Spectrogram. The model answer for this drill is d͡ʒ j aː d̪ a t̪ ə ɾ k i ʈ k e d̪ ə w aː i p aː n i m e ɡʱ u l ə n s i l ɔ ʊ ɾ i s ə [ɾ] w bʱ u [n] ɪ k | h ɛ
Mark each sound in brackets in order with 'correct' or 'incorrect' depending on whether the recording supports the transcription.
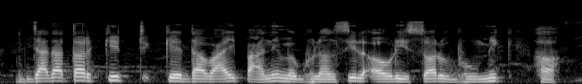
correct, incorrect

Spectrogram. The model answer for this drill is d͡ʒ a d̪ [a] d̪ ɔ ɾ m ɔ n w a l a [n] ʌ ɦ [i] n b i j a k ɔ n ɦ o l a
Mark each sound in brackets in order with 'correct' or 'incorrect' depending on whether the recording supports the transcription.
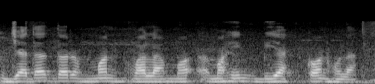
correct, incorrect, correct

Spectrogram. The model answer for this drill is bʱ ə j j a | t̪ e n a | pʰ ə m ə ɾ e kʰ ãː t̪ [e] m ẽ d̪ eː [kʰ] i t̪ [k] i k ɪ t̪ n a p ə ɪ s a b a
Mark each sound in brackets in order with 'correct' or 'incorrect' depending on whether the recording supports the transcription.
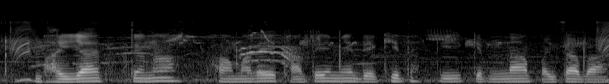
correct, correct, correct

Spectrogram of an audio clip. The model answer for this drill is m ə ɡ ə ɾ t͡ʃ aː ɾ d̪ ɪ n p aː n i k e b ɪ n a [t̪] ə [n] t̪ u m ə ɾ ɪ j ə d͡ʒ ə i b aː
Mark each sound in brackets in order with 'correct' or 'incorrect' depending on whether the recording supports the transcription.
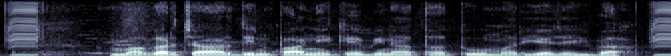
correct, incorrect

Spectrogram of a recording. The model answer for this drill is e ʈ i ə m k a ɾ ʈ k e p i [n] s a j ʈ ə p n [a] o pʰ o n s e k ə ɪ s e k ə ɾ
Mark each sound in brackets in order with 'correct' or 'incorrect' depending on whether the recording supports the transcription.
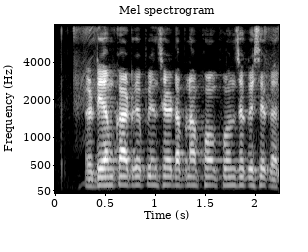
correct, correct

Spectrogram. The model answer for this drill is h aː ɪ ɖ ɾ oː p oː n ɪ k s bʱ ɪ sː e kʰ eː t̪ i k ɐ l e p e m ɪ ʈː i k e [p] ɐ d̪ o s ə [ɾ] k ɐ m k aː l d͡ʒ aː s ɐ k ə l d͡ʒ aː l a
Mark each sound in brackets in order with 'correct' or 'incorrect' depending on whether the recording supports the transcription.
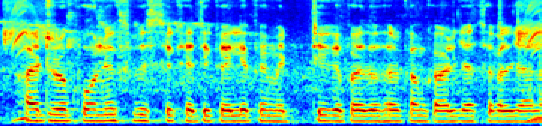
correct, correct

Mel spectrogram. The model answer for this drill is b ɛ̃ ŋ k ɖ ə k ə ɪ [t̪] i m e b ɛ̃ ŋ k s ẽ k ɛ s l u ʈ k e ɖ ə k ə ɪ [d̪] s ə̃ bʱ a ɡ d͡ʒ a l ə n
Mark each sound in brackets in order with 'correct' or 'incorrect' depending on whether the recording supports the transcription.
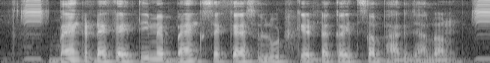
correct, incorrect

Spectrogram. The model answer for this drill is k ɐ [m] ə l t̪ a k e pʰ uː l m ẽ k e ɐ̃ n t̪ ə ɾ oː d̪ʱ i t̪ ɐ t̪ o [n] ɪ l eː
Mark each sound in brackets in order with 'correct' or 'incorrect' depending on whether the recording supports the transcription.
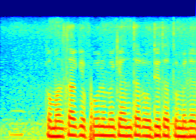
correct, incorrect

